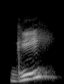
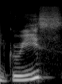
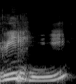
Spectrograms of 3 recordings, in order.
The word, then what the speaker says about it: gris: So the letter I in French is actually pronounced E. Gris. Yes. Gris. Which is why when a lot of people say Greece, you don't say the S, right?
